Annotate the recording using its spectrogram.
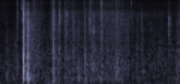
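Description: Packing tape being peeled off a cardboard box: one sharp rip about a third of a second in, followed by fainter crackling as the tape comes away.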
